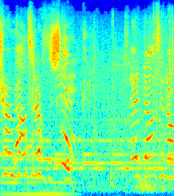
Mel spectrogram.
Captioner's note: kids chatter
